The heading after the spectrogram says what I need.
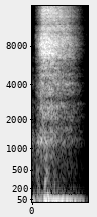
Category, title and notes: Sound effects > Objects / House appliances
AIRHiss-Blue Snowball Microphone, CU Soda Bottle Open, Element Only Nicholas Judy TDC
A soda bottle opening. Air hiss element only.
Blue-brand, Blue-Snowball, bottle, element, open, soda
